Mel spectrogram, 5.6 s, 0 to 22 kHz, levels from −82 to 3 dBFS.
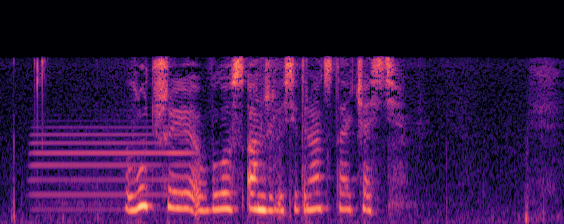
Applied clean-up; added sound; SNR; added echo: none; Wind instrument, woodwind instrument; 18 dB; none.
